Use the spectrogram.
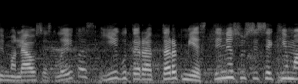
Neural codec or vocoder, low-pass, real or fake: none; 7.2 kHz; real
